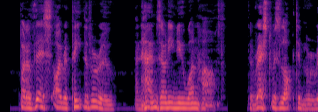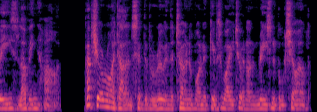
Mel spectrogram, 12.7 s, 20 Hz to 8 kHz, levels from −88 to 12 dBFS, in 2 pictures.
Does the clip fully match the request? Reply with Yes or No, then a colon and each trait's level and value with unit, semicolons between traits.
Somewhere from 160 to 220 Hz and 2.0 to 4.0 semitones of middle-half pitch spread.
No: low, 125 Hz; average, 3.6 semitones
